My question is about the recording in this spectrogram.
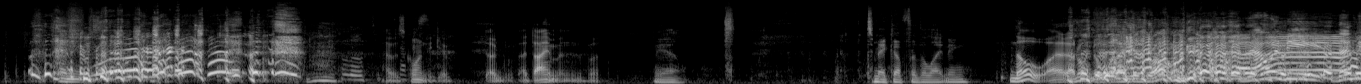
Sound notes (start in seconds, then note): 0.3 players laughing; 7.2 clicks tongue; 10.6 players laughing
